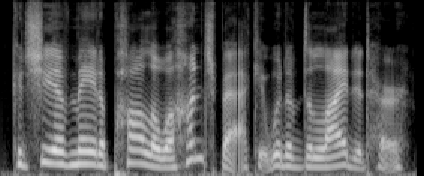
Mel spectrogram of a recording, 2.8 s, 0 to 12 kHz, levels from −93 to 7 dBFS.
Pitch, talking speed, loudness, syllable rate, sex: 205 Hz, 255 wpm, -17 LUFS, 6.5 syllables/s, female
